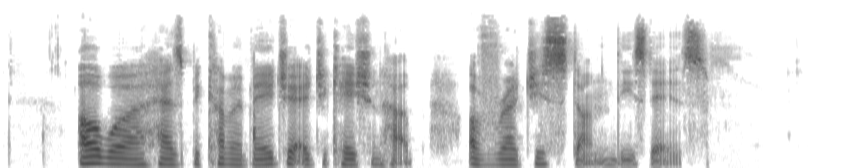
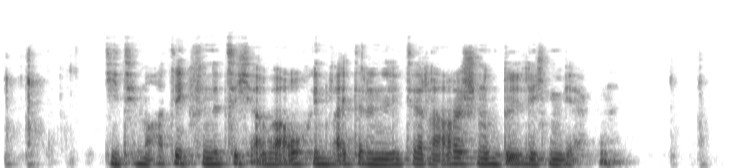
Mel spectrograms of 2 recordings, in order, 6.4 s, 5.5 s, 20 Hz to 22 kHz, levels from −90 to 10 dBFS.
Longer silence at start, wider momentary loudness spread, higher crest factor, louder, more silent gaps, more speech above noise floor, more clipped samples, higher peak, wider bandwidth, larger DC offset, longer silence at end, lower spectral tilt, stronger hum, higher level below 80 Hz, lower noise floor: first, 0.6 s vs 0.05 s; about the same, 13 LU vs 14 LU; first, 24 dB vs 16 dB; second, -23 LUFS vs -19 LUFS; neither; first, 50 dB vs 43 dB; neither; about the same, -2 dBFS vs -4 dBFS; first, 15 kHz vs 7.6 kHz; neither; first, 1.1 s vs 0.9 s; second, -2.5 dB/octave vs -7.5 dB/octave; neither; second, -68 dBFS vs -60 dBFS; first, -75 dBFS vs -62 dBFS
